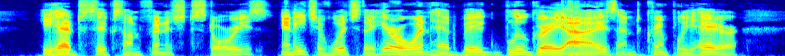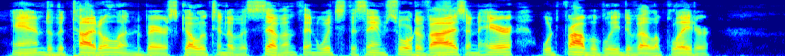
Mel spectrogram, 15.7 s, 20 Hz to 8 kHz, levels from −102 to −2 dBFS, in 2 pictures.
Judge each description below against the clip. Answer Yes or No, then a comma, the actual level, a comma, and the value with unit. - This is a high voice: No, low, 105 Hz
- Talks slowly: No, average, 155 wpm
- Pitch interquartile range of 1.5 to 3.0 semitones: Yes, narrow, 2.5 semitones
